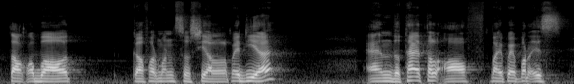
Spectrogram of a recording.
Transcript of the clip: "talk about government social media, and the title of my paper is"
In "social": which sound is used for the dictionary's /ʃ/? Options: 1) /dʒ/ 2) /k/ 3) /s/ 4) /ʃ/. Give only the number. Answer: 3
